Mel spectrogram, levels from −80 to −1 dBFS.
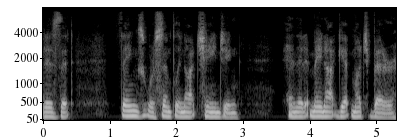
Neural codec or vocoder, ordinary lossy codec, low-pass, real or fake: none; MP3, 32 kbps; 7.2 kHz; real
